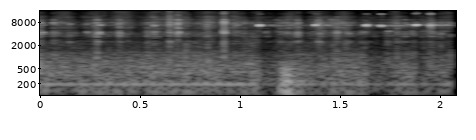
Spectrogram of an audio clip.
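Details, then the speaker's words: Handheld muscle massage roller stick: short, high-pitched squeaks chirp irregularly as the rollers turn; lubrication suggested as the fix, cause not confirmed. "they squeak yeah if you gon lining you look at the info for the companies they say no they won't squeak"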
